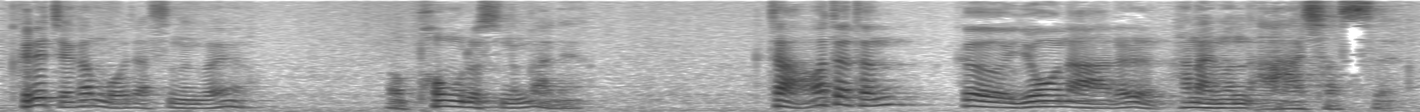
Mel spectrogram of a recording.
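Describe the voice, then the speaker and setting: A man's voice: mid-range voice, big pitch swings, normal speed, warm tone. A man pastor preaching a sermon, telling a scripture story in a chatty, humorous way and asking the congregation questions. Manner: conversational storytelling with self-deprecating humor.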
